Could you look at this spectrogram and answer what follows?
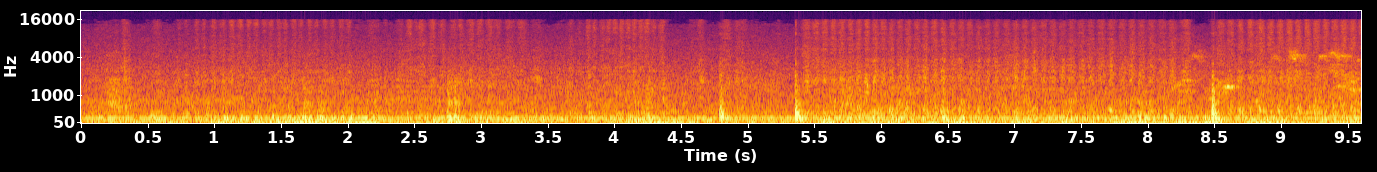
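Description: Faint scraping of a small hand tool rubbed along a flat metal part of an old Hasler Bern railway speedometer as it is cleaned, with a few light clicks as the tool catches the metal.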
